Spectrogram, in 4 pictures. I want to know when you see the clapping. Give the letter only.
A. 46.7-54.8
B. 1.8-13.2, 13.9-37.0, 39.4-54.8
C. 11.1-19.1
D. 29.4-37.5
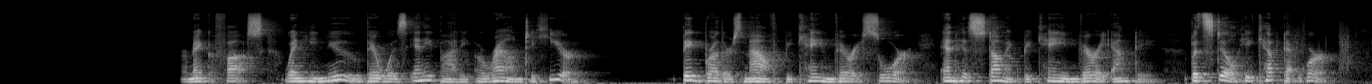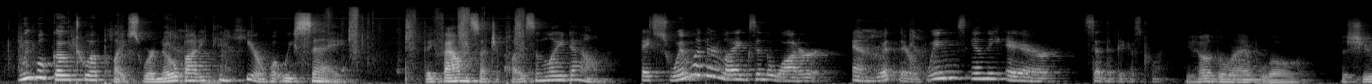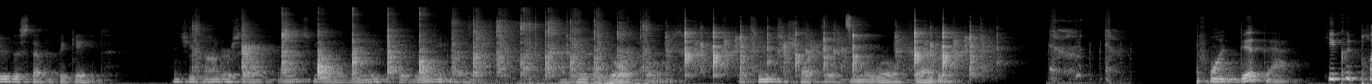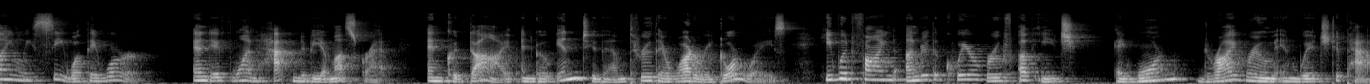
D.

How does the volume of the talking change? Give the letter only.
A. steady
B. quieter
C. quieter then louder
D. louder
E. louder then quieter
C.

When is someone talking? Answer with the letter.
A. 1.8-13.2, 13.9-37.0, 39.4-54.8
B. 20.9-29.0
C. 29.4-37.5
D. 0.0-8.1
A.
